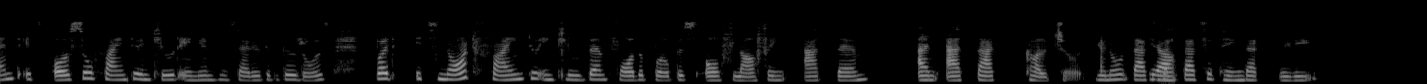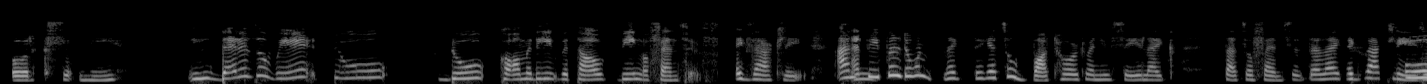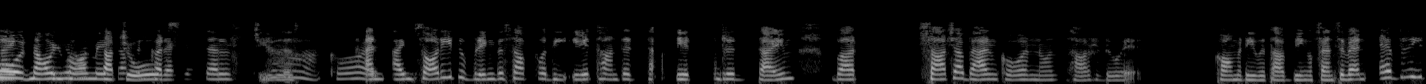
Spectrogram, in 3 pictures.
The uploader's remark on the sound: Sorry if the audio is a little patchy guys, we're working on it.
